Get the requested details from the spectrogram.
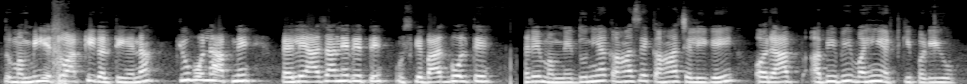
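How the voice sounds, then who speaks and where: A man voicing a kind, earnest young husband and son in an animated family story. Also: high-pitched, normal speed, narrow, tinny audio. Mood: pleading. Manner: earnest, persuasive.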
